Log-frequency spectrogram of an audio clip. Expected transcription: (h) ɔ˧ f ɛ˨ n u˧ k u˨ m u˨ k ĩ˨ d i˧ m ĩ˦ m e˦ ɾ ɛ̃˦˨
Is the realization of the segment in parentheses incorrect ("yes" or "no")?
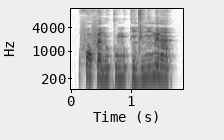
yes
